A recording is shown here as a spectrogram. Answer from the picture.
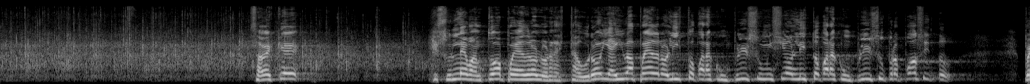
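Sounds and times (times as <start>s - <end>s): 
audience applause: 0.0s - 4.6s
speech: 2.6s - 3.2s, 4.3s - 9.6s.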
